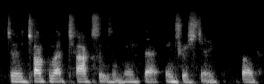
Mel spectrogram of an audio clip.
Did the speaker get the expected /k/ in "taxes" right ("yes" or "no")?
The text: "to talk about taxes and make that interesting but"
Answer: yes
